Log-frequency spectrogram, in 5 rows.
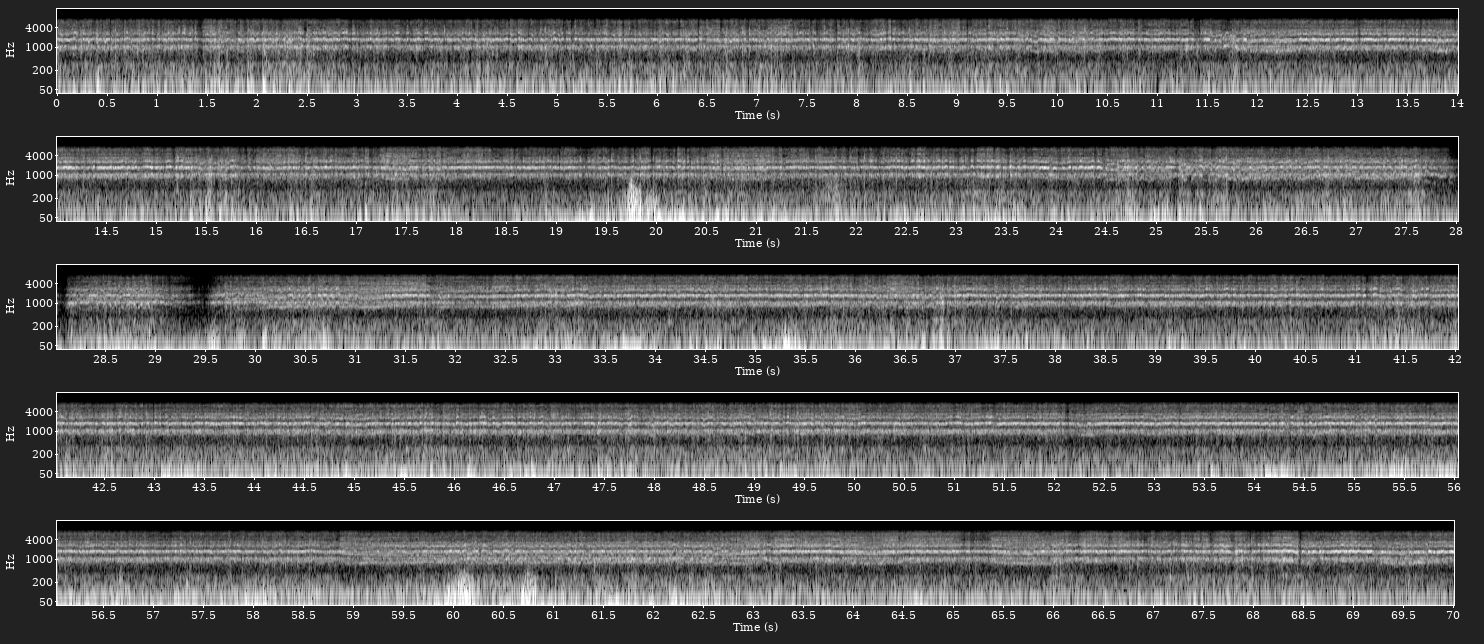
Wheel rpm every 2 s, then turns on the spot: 230, 230, 230, 220, 230, 220, 230, 230, 230, 230, 230, 230, 210, 190, 120, 180, 220, 230, 220, 230, 230, 230, 230, 230, 230, 230, 220, 230, 230, 230, 200, 210, 230, 230, 220.
28-30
